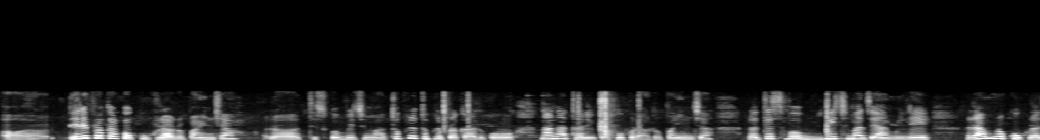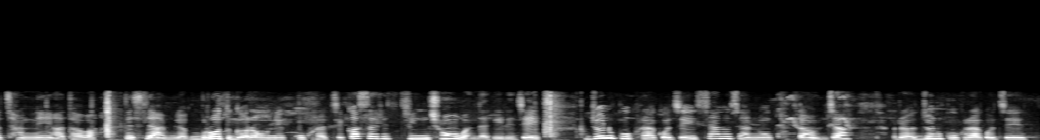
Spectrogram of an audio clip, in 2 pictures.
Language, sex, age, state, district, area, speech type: Nepali, female, 18-30, West Bengal, Alipurduar, urban, spontaneous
